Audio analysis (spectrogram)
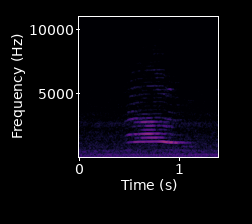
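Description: A single drawn-out cat meow, fairly quiet, rising and falling over a faint background hum.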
